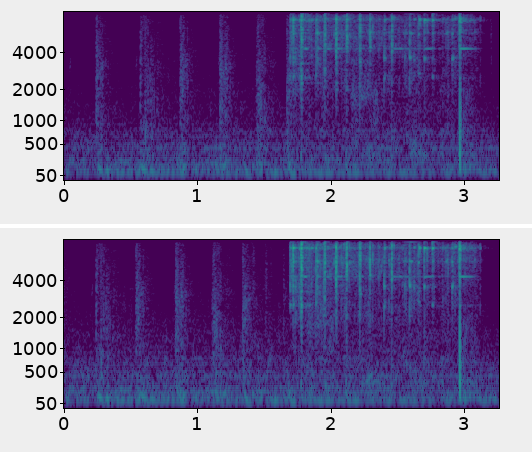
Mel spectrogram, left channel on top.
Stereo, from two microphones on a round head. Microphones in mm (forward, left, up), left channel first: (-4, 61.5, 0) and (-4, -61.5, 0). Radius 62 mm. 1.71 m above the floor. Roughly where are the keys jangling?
Centre.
